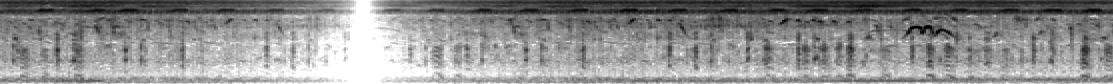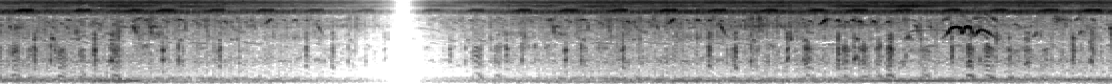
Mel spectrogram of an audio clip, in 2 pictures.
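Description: Birds calling over a steady high hum, in a looped recording. Twice the sound fades out to silence and back in, and the same passage repeats each time.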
